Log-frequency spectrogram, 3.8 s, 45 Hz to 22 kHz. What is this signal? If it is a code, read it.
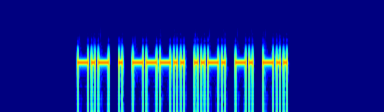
Morse code, heard as a keyed tone, about 34 wpm, 700 Hz. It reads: KE8FND
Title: USA Call Signs 35wpm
